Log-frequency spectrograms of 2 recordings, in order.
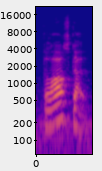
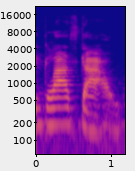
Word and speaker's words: Glasgow: So, Glasgow. Or as Americans say, Glasgow.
